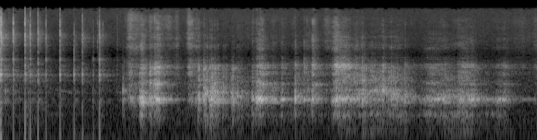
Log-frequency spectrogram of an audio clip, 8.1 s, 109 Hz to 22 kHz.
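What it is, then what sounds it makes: Plastic ice cream jar. An empty, hollow, clear plastic Talenti gelato jar with a black plastic screw lid is handled and turned, and its lid top is tapped with fingertips and short nails. A quick run of light, crisp taps opens the clip, followed by sustained scraping, rubbing and clicking as the jar is moved. A hollow plastic tone around 500 Hz rings faintly beneath the handling.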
